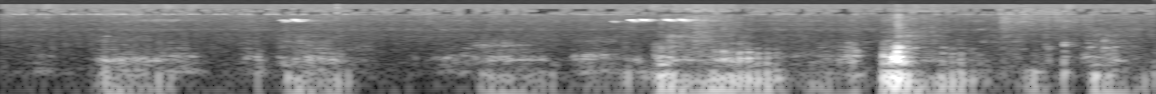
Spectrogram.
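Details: Lions at a carcass in Indian bush, growling while feeding; low, grumbling growls rise into a sudden sharp snarl, with faint high chirps from birds or insects in the background.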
